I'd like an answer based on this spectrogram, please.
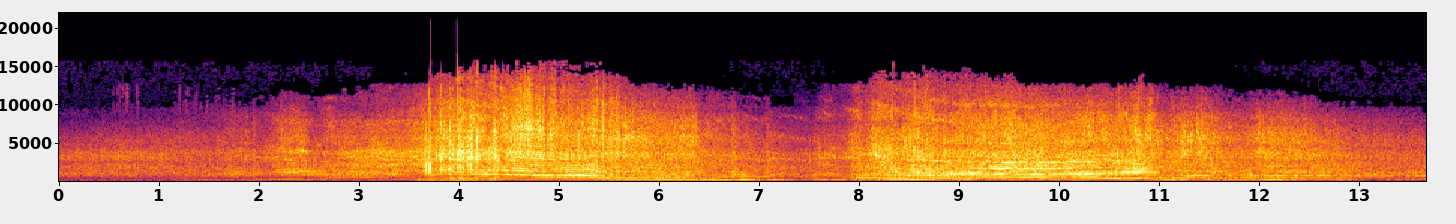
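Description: Ferrari F1-75 Formula 1 car's turbocharged 1.6-litre V6 hybrid engine at racing revs on track, its pitch falling and rising as it goes through the gears. It has two loud peaks, about four seconds in and from about eight to eleven seconds, then fades.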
